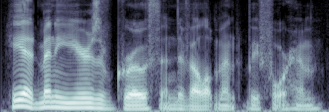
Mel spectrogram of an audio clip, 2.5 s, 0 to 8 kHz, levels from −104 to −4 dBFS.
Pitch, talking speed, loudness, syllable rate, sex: 110 Hz, 245 wpm, -18 LUFS, 6.8 syllables/s, male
